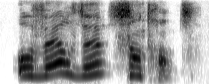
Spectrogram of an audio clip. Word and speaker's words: over the 130: C'est comment prononce-t-on le titre de ton blog Alors, on le prononce à la franglaise, hein, à la bonne franglaise. En tout cas, c'est comme ça moi que je le prononce. Donc, je, le dis avec beaucoup de, plaisir et, et d'humour. C'est over the 130.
